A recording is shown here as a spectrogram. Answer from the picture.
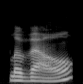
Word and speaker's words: Lovell: I'll say it first and then I'll spell it for you all. It's Lavel.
